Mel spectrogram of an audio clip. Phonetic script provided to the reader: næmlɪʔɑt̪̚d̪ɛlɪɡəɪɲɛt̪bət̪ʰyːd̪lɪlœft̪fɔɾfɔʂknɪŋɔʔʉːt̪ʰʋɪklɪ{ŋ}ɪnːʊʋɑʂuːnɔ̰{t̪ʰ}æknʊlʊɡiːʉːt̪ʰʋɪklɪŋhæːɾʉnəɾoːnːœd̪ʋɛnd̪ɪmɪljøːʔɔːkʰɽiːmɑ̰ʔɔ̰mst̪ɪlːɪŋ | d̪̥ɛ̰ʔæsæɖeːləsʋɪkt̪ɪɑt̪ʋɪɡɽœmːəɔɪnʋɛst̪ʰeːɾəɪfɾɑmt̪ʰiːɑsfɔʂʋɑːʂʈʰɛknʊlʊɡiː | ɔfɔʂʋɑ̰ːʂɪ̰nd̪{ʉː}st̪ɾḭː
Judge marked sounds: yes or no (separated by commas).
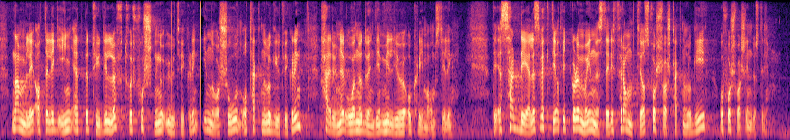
yes, yes, no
